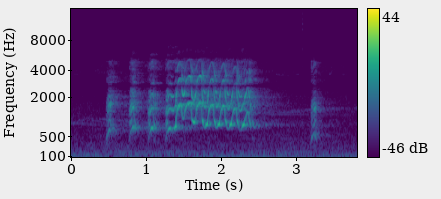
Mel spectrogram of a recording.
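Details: Night recording of a coyote in woodland accompanied by a young coyote: a few short yelps build into a rapid, warbling run of high yips, followed by a single final bark.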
